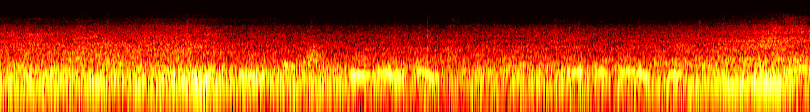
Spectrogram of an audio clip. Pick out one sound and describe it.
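A scooter engine buzzes past nearby.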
